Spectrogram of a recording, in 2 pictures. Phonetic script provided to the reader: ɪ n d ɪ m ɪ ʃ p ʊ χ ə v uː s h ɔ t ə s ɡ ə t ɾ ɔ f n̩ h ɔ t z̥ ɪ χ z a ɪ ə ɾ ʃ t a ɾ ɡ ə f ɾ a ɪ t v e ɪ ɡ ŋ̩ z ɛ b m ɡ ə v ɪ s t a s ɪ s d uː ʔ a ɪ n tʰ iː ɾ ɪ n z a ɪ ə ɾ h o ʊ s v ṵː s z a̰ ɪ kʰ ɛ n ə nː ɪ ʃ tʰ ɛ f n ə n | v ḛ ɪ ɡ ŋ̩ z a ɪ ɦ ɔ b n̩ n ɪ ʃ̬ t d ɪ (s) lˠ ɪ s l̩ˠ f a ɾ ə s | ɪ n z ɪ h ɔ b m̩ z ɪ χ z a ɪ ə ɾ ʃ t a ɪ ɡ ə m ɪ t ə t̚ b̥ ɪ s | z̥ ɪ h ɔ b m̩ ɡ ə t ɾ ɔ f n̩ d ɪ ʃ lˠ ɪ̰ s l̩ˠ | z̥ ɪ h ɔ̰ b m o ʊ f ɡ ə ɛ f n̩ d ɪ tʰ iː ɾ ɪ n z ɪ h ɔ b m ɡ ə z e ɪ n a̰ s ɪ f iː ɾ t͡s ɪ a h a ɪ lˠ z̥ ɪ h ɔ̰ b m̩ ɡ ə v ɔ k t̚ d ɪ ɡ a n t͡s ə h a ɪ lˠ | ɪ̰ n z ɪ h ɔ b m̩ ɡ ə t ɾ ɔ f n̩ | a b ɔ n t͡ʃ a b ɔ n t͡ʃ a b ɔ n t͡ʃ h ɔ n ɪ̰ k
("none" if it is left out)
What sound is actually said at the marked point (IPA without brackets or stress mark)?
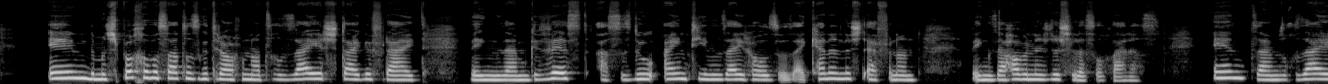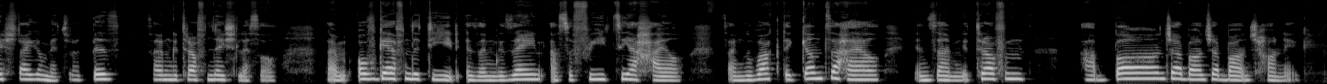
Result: ʃ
